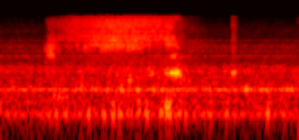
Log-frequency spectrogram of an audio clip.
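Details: Steady airy hiss of about one second that rises and cuts off over quiet room noise: one breath delivered by the speaker's own mechanical ventilator during his podcast narration.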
